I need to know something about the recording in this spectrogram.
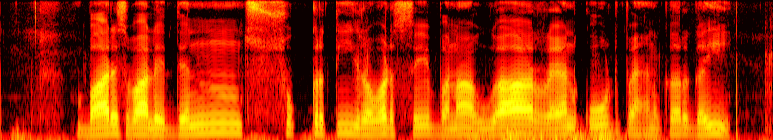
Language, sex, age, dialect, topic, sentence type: Hindi, male, 25-30, Kanauji Braj Bhasha, agriculture, statement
